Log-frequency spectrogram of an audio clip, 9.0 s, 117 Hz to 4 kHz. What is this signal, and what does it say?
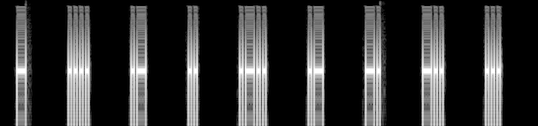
Morse code, heard as a keyed tone, about 25 wpm, spaced as for 10 wpm, 550 Hz. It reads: THAILANDS
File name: podcast / News headlines-1x-25x10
